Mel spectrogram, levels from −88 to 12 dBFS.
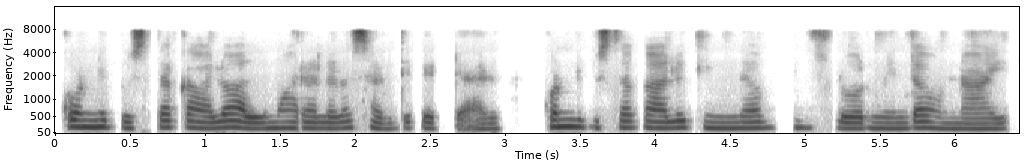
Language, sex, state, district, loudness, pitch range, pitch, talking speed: Telugu, female, Telangana, Hyderabad, -19 LUFS, 160-185 Hz, 170 Hz, 100 wpm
